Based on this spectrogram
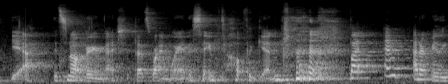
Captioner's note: chuckles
